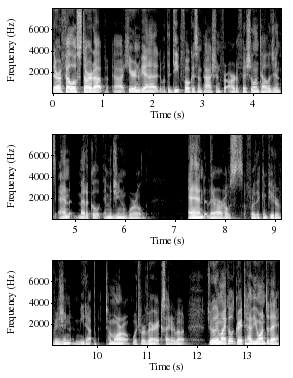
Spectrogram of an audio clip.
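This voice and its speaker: A man's plain, everyday voice with a Canadian accent, medium in pitch, fairly quick and fairly even in intonation, in a very clean recording with a silent background. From Canadian West Coast. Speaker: company interviewer. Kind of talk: casual interview.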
